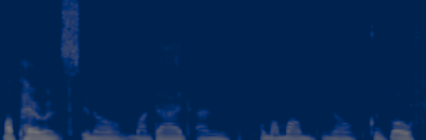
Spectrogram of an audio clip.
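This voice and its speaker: A man's voice: fairly low pitch, little pitch movement, a little slow, a little mellow, no echo. A man in his thirties whose first language is Twi, talking loosely in an interview as a footballer guest with many fillers. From born in England, raised in Ghana. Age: 30s. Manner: chatty, loose, many "you know" fillers and restarts. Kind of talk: casual interview.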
